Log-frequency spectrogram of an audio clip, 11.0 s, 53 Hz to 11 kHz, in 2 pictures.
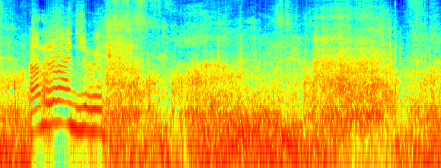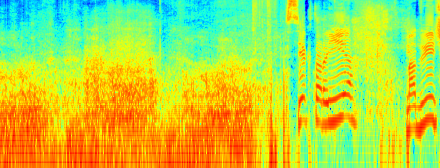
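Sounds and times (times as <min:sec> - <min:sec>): wind on microphone: 0:00.0 - 0:10.6
snowboard edge scraping snow: 0:00.0 - 0:11.0.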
